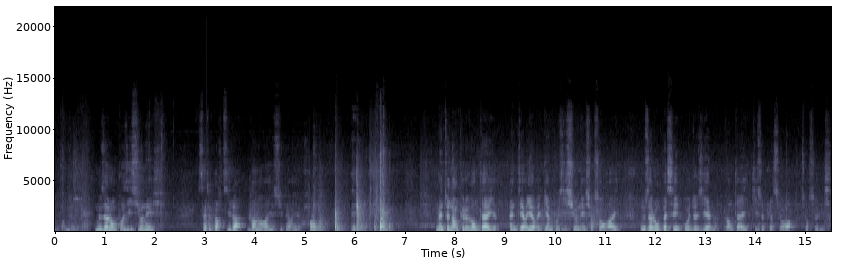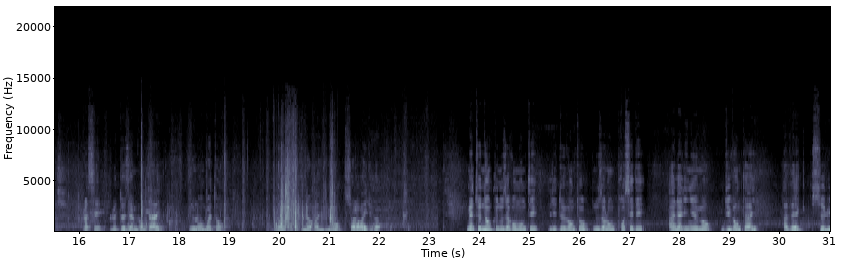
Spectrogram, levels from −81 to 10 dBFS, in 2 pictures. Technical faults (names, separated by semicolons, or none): audio missing between chunks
